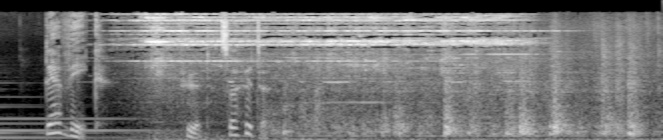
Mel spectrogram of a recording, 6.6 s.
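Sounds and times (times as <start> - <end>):
speech: 0.5 - 1.1, 1.9 - 3.3
rhythmic clunks from the rails: 1.0 - 6.6
slow local train rumbling: 1.1 - 6.6
metallic train wheel squeals: 1.2 - 6.2.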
